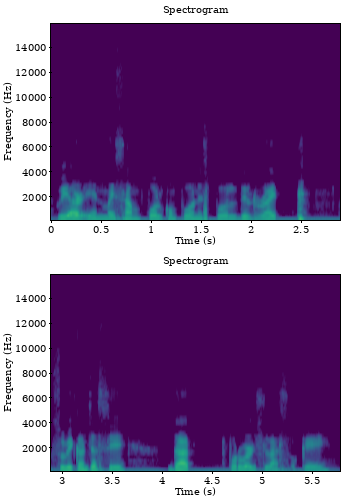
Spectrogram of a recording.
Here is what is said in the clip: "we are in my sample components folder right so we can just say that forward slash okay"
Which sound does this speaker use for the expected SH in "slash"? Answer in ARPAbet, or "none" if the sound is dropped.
S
